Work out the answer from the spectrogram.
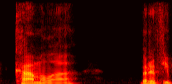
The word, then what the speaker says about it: Kamala: No, I think they said it's it's pronounced Kamala, but if you pronounce it Camala, you're racist.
